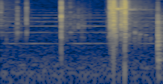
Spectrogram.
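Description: Sharp metallic clicks of a semi-automatic pistol being worked in the hand: a single click a little under a second in, then a quick cluster of louder clicks about a second and a half in.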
